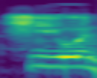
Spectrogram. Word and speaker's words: 시온: 이 지온이라는 말은 사실 이제 제가 원래 히브리 발음 그대로 하려다가 그냥 이렇게 썼습니다만은 요즘 사람들이 이제 시온, 지온 그러잖아요. 원래 히브리 발음은 찌온입니다.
